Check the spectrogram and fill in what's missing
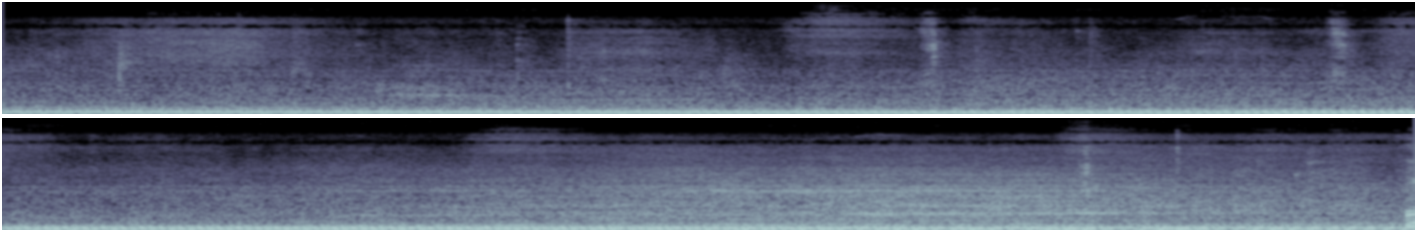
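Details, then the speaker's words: Educational demonstration of a pleural friction rub: superficial, crackling or harsh, low creaking and grating chest sounds heard on both inspiration and expiration, not cleared by coughing, located at zones of maximal expansion, the anteroinferior region. "El roce pleural son sonidos superficiales, crujientes o ásperos, que se escuchan tanto en la inspiración como en la expiración, y estos no desaparecen con la tos."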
